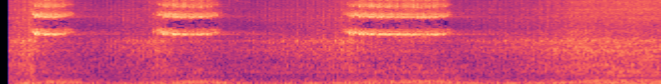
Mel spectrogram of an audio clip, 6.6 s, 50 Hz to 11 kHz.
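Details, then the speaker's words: Mitsubishi Pajero Full 3.2 4M41 diesel at idle: shrill whistling squeals in three bursts from slipping AC and alternator accessory belts, before the external belts are replaced. "todo mundo conhece esse barulho esse ruído esse Silvo um verdadeiro Silvo de correias não é mesmo"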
